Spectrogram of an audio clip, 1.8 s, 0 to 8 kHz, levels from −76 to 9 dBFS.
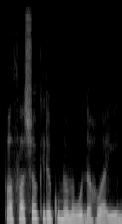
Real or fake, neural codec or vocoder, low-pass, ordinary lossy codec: fake; codec, 16 kHz, 0.8 kbps, ZipCodec; none; none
